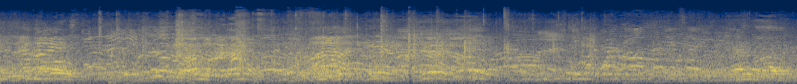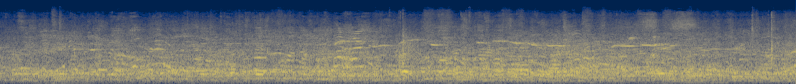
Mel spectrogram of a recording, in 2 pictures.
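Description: A large crowd of men and women shouts and chatters outdoors.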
